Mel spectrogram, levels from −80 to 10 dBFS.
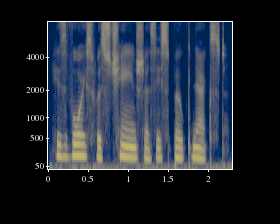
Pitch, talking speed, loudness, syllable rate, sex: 170 Hz, 210 wpm, -16 LUFS, 5.1 syllables/s, female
